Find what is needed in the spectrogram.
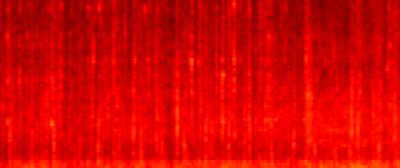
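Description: Track sound of a field of harness horses and their sulkies coming to the start: a steady low rumble with faint hoofbeat clicks.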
